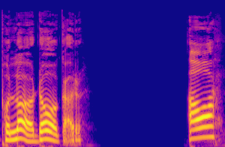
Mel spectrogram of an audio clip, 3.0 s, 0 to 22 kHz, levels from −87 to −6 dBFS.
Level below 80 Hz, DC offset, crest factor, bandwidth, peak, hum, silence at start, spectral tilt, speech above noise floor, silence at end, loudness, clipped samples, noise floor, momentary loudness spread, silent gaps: -50 dBFS; under 0.1%; 14 dB; 15 kHz; 0 dBFS; none; 0.05 s; -5.5 dB/octave; over 79 dB; 0.1 s; -11 LUFS; under 0.1%; under -90 dBFS; 12 LU; 1.36-1.87 s, 1.93-2.44 s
